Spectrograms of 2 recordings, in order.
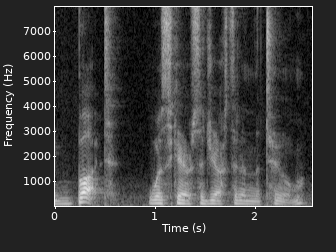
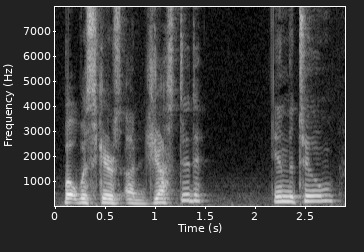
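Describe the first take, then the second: First: The stress is on the word scarce. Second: The stress is on the word adjusted.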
